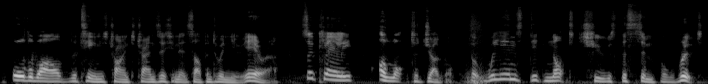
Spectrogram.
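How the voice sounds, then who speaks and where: A man's voice: a little high, dark tone, no room sound. A man hosting a motorsport video, giving opinionated commentary in a conversational, emphatic way. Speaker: host of a motorsport commentary channel.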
